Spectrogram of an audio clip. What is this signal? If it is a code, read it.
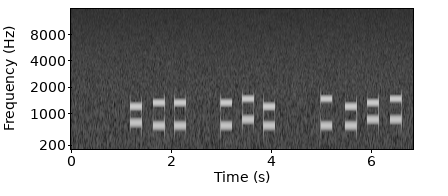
DTMF, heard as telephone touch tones, dialled by hand, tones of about 230 ms. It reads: 422 291 3189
